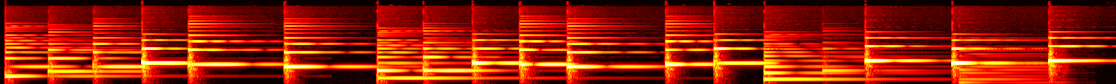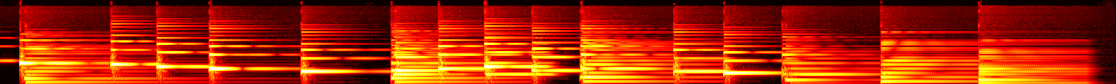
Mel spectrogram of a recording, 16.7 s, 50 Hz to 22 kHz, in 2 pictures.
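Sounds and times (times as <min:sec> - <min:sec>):
tentative piano playing: 0:00.0 - 0:16.7.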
